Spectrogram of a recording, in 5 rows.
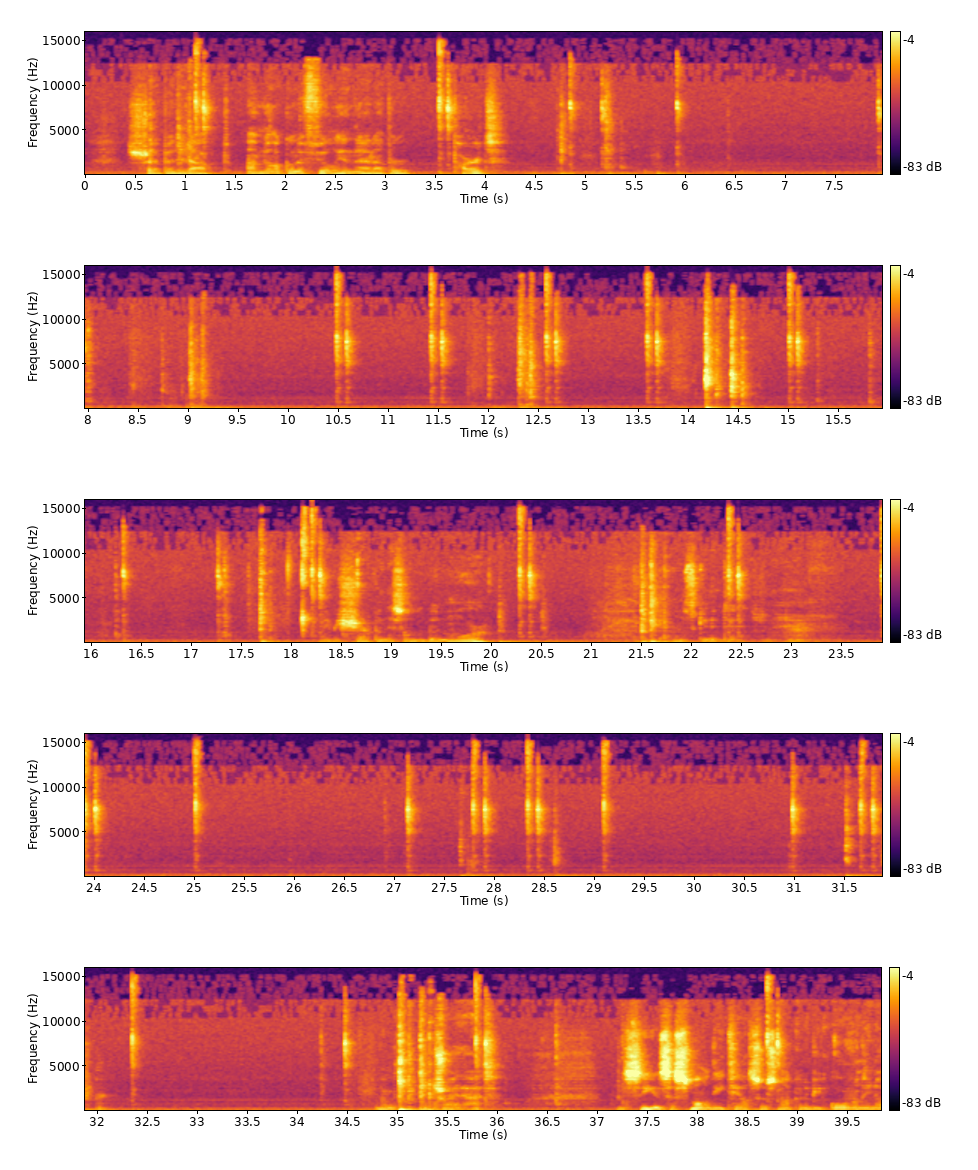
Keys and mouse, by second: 1.0 ctrl+r, 4.5-7.8 middle drag, 9.0 ctrl+r, 12.5 ctrl+r, 14.1 a, 14.4 Tab, 15.4 middle click, 16.4-18.3 middle drag, 17.7 Tab, 18.7-20.3 middle drag, 20.3-22.2 drag, 21.6 ctrl+Tab, 23.9-26.9 drag, 27.8-30.8 drag, 31.6-34.1 drag, 35.0 a, 35.2 Tab, 36.3 middle click, 37.4-38.6 middle drag, 38.7-39.8 drag.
